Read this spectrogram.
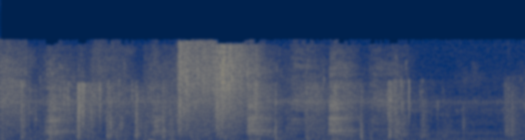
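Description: Footsteps thud and rustle through tall grass.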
